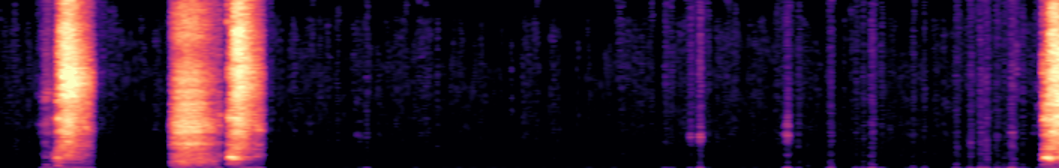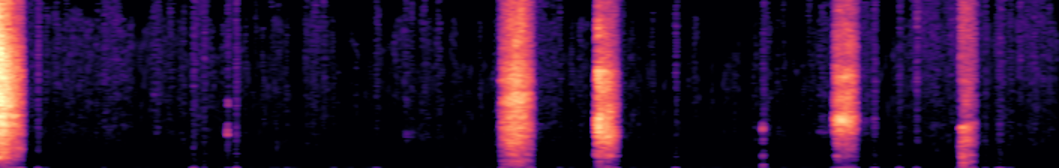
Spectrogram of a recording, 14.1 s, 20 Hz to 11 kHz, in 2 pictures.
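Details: 13-year-old senile cat having a recurrent sneezing fit: about eight sharp, hissing sneezes in bursts with quiet snuffles between them.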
